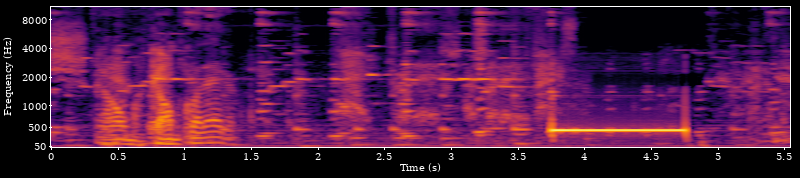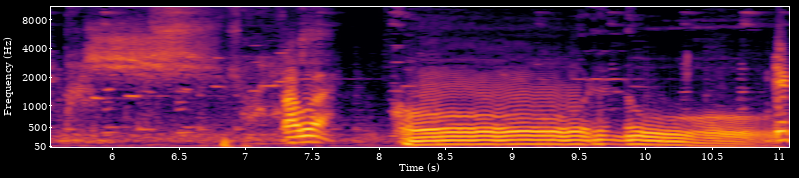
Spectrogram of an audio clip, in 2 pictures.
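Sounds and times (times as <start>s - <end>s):
busy noisy background: 0.0s - 11.0s
speech: 0.2s - 1.6s, 4.8s - 8.8s
telephone line tone on a call-in line: 3.8s - 4.8s.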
